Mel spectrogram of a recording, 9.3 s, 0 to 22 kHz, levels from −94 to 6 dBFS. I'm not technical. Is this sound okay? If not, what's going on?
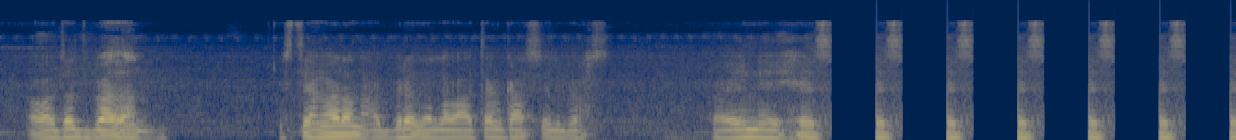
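No. The file was most likely squeezed hard with Dolby Digital compression, which discards the top of the sound and patches gaps with noise. Nothing above about 11.4 kHz survives, so the speech sounds dull, with a rough, fluttering haze around it.

From 6.23 s, right after "waa in ay hees", playback likely stalls and keeps replaying the same 0.19-second scrap, then goes fully silent for about 0.34 s. This stutter with silent gaps repeats every 0.53 s to the end, and the speech that should follow is lost.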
